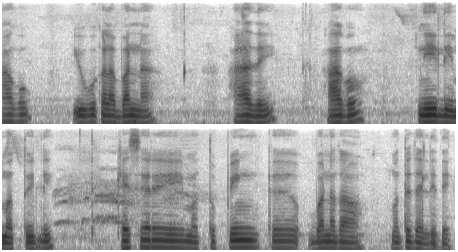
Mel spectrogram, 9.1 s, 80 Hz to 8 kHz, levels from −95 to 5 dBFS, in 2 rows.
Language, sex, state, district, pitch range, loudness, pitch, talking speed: Kannada, male, Karnataka, Koppal, 110-125 Hz, -21 LUFS, 115 Hz, 85 wpm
